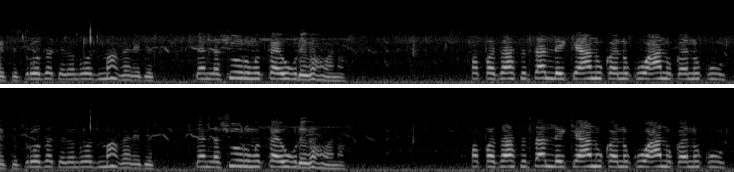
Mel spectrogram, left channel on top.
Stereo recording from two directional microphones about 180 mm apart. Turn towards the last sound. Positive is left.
turn(degrees=-10)  # may be behind; listen again after turning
